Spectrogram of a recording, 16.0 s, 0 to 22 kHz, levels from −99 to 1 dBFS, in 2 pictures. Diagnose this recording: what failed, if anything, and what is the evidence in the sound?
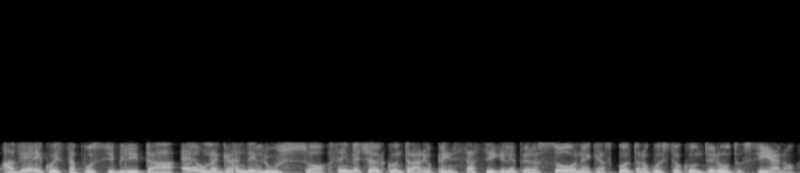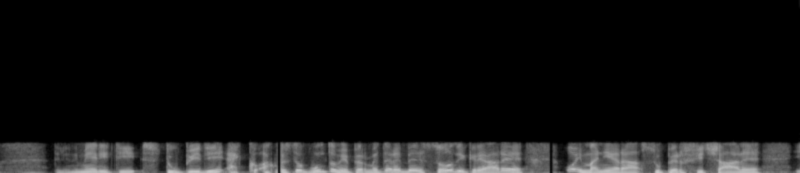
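Packet loss filled with silence at 2.34, 6.18, 10.78 and 13.5 s: 20 and 40 ms network dropouts, fitting one or two missing 20 ms packets.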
